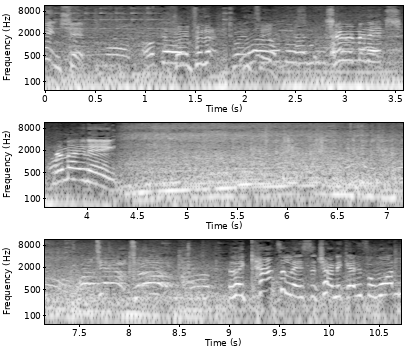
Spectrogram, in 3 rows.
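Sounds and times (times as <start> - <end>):
speech: 0.1 - 4.9, 7.6 - 10.7
motor engine revving during a timed lifting contest: 3.0 - 8.0.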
